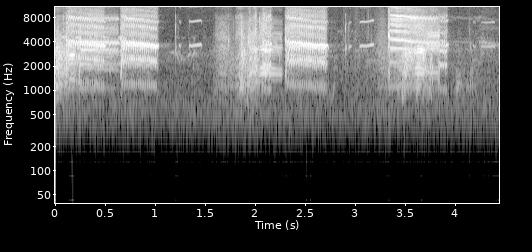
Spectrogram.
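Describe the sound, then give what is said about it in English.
Common grackle calls: a loud run of harsh, raspy, buzzing squawks in repeated bursts, broken by short thin whistled notes, with no one talking. “You can hear the roaring calls of common grackles in the eastern U.S. and Canada.”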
